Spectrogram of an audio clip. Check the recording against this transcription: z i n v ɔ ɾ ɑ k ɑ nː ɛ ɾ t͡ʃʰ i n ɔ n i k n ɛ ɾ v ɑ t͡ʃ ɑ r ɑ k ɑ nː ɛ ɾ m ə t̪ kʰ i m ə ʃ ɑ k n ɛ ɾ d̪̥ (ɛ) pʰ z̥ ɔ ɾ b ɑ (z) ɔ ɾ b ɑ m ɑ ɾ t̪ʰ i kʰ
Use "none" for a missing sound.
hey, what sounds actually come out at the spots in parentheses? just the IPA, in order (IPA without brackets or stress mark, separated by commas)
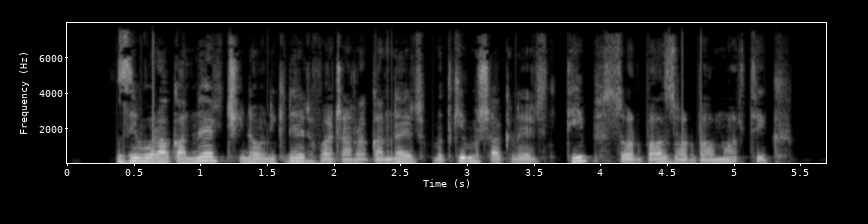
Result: i, z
